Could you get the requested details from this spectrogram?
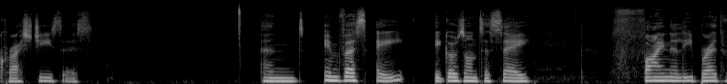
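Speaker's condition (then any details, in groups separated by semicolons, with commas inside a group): No condition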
